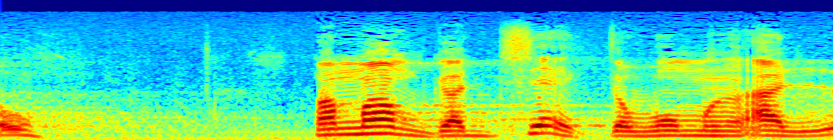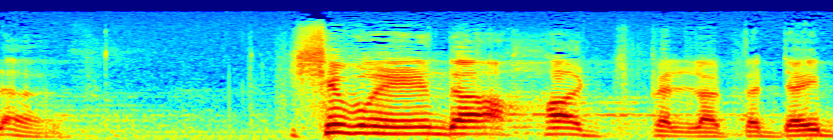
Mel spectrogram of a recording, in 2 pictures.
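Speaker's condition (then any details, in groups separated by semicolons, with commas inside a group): Cerebral palsy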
